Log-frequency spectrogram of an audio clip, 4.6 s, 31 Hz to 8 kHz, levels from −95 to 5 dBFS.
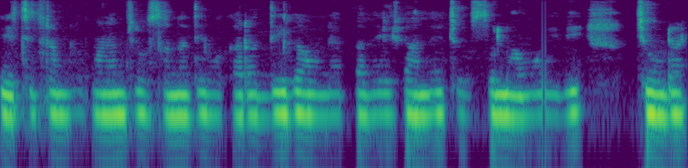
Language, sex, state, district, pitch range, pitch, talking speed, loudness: Telugu, female, Telangana, Nalgonda, 175-185 Hz, 180 Hz, 170 wpm, -26 LUFS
